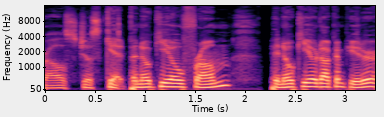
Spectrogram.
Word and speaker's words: Pinokio: just get Pinocchio from Pinocchio doomu remember it's spelled weird p i n o k i o all right I just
